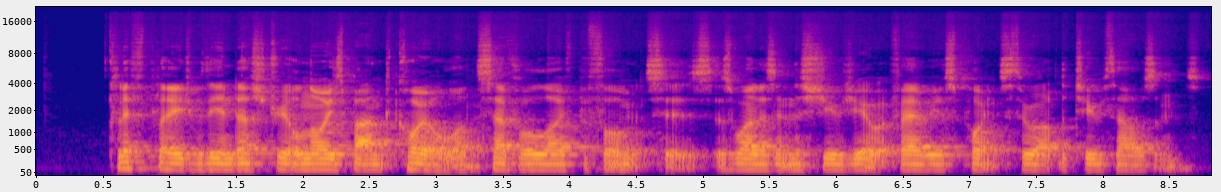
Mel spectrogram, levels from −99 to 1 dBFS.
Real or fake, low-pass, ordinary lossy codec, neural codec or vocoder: real; 19.8 kHz; none; none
